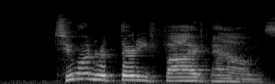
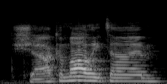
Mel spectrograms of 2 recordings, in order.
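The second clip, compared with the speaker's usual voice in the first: hype call; 4 dB louder, slower than usual. Acted. Slow hype announcement.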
